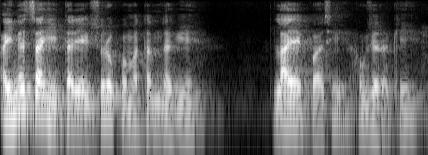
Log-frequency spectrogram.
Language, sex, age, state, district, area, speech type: Manipuri, male, 30-45, Manipur, Kakching, rural, spontaneous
